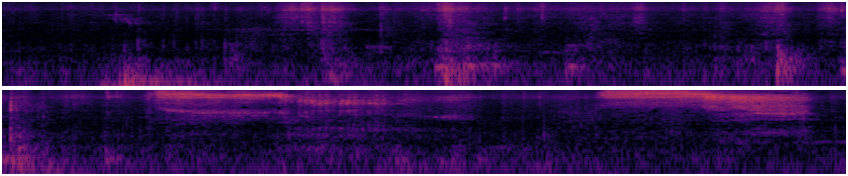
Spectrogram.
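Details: Sale lambs in Settat province, Morocco: after a run of thumps and clattering handling noises, two long, high, strained bleats ring out in the second half, each lasting under a second, with faint voices around.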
